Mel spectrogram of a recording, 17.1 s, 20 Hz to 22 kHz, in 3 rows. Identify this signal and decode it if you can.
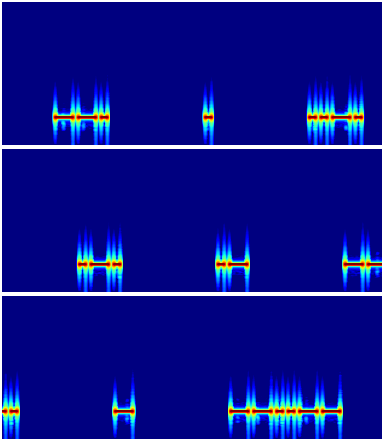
Morse code, heard as a keyed tone, about 14 wpm, spaced as for 5 wpm, 800 Hz. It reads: GEFRAGT,
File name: Morsekurs / Witze / Witz 02. Juni 2026 25 F70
